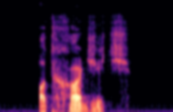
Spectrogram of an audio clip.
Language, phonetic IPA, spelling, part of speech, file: Polish, [ɔtˈxɔd͡ʑit͡ɕ], odchodzić, verb, Pl-odchodzić.ogg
